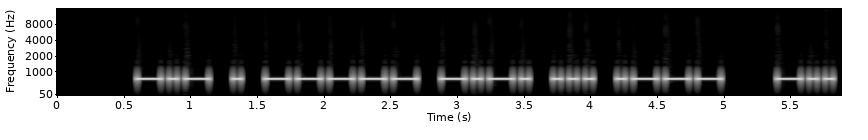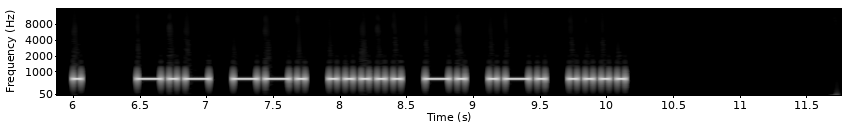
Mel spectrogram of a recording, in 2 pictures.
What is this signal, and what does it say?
Morse code, heard as a keyed tone, about 19 wpm, 700 Hz. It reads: KE0CSJ DE KG5NRH
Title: USA Callsign DE Callsign - 6 Characters - 20wpm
